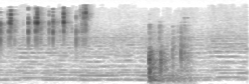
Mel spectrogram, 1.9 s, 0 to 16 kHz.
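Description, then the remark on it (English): A brief clatter of dice tumbling on a hard surface in a tabletop role-playing game, a roll plus steady for the character Ben that comes up 8, with a few light clicks followed by a sharper rattling burst partway through, fairly quiet, with no voices. “So this is going to be a face duress, and I'm only going to roll for Ben here because I think if Ben can make it in, he can guide Arid in as well.”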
